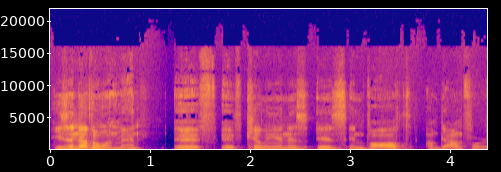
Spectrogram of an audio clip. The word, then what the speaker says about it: Cillian: Killian? – Yeah, Killian. I don't know why I always say Cillian. – That's how I pronounced it for a while, until I heard it pronounced properly.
